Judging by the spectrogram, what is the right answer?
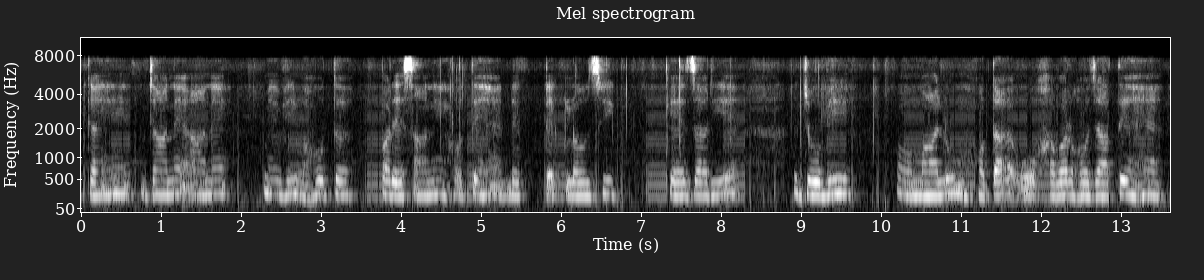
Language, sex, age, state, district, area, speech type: Urdu, female, 60+, Bihar, Khagaria, rural, spontaneous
